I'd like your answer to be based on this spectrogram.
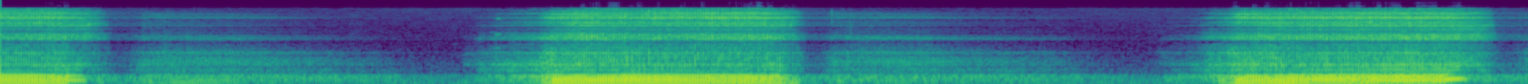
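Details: Golden retriever dog snoring.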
